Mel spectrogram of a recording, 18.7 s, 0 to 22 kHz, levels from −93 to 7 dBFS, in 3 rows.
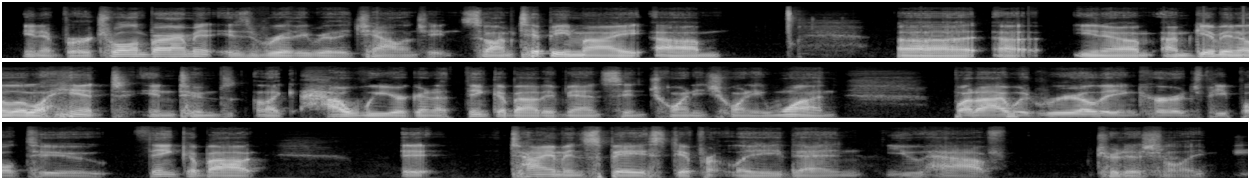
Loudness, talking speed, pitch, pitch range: -20 LUFS, 175 wpm, 105 Hz, 95-125 Hz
